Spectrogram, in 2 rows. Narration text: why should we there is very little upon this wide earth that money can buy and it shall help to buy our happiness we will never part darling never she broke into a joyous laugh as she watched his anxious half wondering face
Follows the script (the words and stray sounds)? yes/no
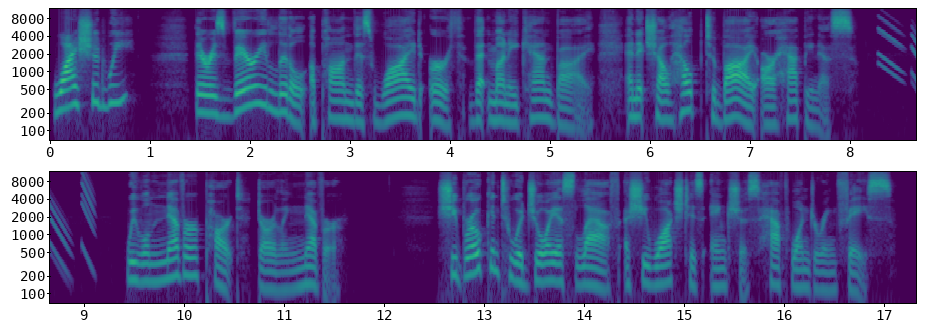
no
